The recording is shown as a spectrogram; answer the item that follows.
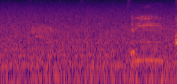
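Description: Steady outdoor background noise, an even hiss with no distinct event. A man's voice starts near the end.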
